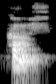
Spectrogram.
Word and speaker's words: cough: Cough. Imagine that. C O U G H. Cough. So now G and H makes the F sound too like P and H.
